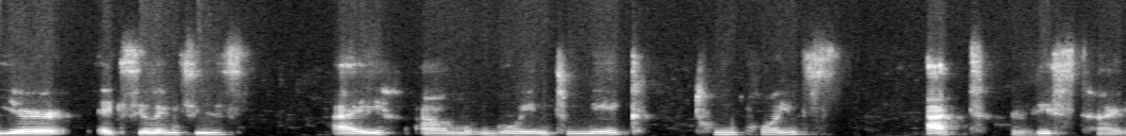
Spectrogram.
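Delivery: very slow, formal, word-by-word official speech. Speaker demonstrates how he thinks he sounds when mooting, very slow, formal address. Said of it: "let me tell you guys how I think I sound when I'm muting".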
